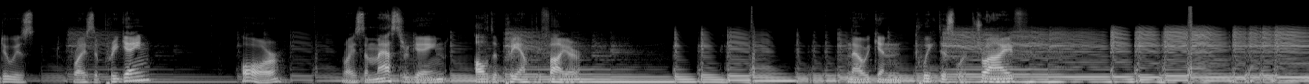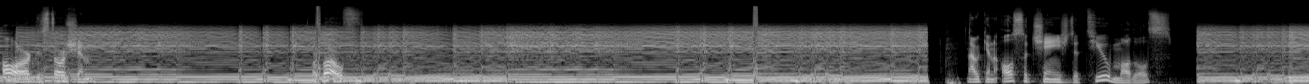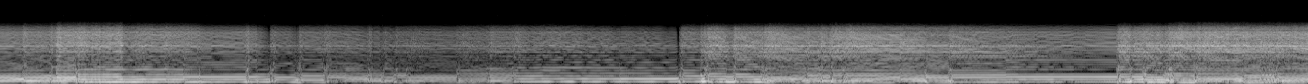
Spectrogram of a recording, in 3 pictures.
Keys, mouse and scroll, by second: 0.0-2.3 drag, 3.2-4.9 drag, 5.5-8.4 drag, 9.3-12.1 drag, 13.4-15.6 drag, 17.1-18.4 drag, 19.2 click, 22.3 space, 24.4 click, 25.1 space, 26.0 click, 26.7 click, 27.4 click, 28.1 click, 28.7 click, 29.8 click, 31.0 click, 32.3 click, 33.1 click, 35.4 click, 37.0 click, 38.7 click.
